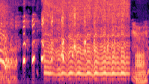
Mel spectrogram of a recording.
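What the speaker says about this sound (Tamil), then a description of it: "இந்த கருவண்டு வேற இப்பதான் கடுப்பேத்துது." A black beetle buzzes loudly and close in an indoor room with a window, its droning hum wavering steadily for about two seconds, preceded by a few short chirping bursts and followed by a brief sliding tone.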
